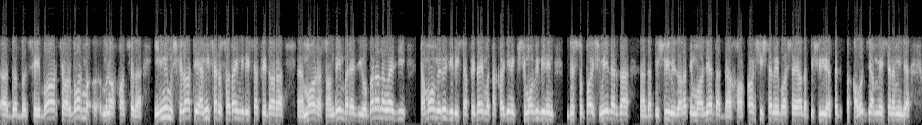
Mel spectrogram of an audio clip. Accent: Afghanistan; ما خود مسلمان هستیم، ما افغان هستیم، از این ملت هستیم، یعنی میجا زندگی کردیم، در میجا تولد شدیم، به می خاک و به می وطن ما خدمت کردیم،

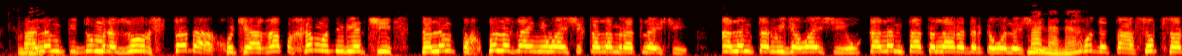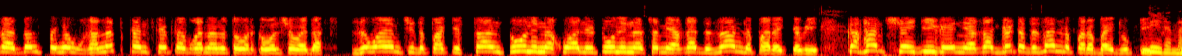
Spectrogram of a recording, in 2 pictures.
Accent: Afghanistan

